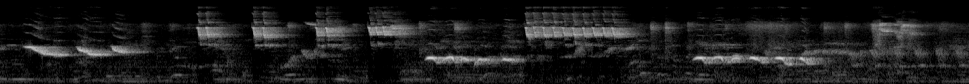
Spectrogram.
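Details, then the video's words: Captive white-rumped shama from Aceh, Indonesia, hatched 23 August 2012 and readied for breeding, giving descending whistled notes, loud buzzy high rattling bursts and rich warbled phrases in varied sequence. "Murai batu aceh"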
